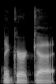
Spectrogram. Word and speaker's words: Nagurka: And we are back with the wonderful, talented Nick Nagurka. And I just realized, am I pronouncing that correctly?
